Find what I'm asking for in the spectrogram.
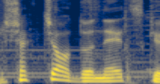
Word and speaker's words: Shakhtar Donetsk: Oui, et puis il y a le Shakhtar Donetsk euh, qui joue aussi.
